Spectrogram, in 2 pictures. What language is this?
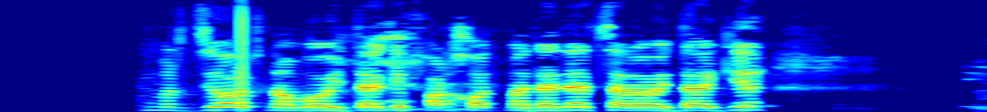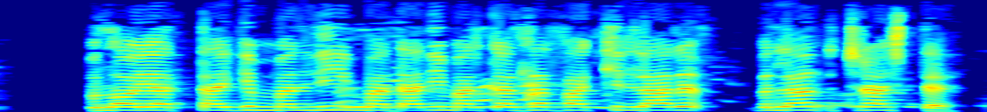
Uzbek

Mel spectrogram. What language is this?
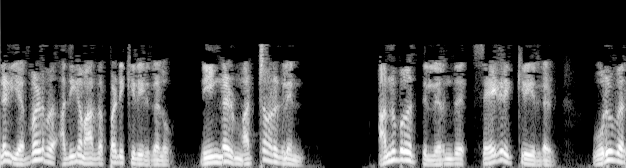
Tamil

